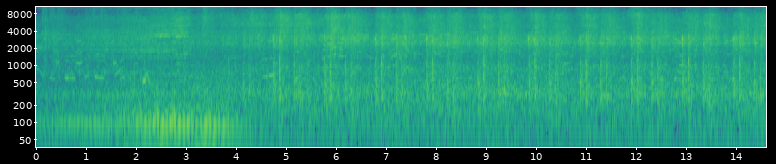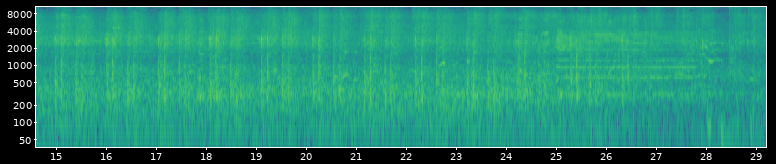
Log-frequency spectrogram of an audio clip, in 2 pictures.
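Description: Diesel locomotive of an oil tank-wagon train passing close by with a loud low engine hum for the first few seconds. Then the long train of tank wagons rolls by with a steady, rhythmic clickety-clack of wheels over rail joints. A sustained high-pitched tone joins about three seconds before the end.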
